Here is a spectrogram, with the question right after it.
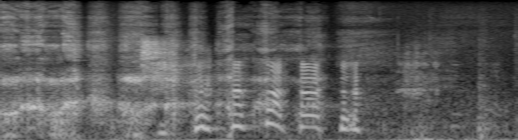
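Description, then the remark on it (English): A dog growls and whimpers, a run of short whiny, strained vocalizations broken by rough growly breaths, with no one talking. “Which is not good audio, River. It is for my dog podcast.”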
